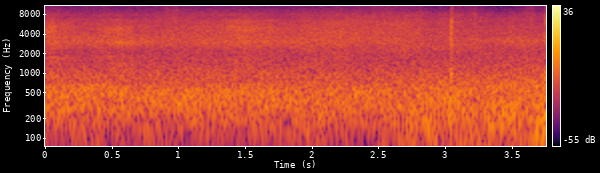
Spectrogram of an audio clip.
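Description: Sea waves wash onto Filey beach as the tide comes in, a steady close roar of surf with wind buffeting the microphone throughout.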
